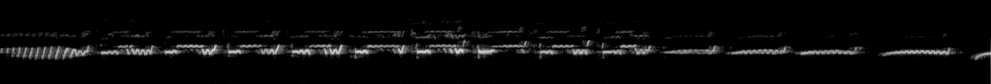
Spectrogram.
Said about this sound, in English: Tweet of this week is the curlew, and I have to admit it is one of the reasons I moved to the Isle of Man. The sound of curlews calling away across the mudflats of Derby Haven is one of the great delights of my life.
